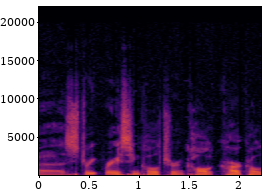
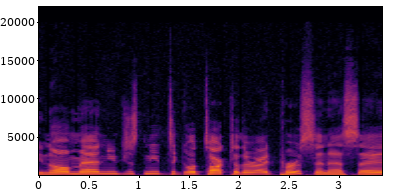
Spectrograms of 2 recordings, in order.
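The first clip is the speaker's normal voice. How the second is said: put-on Mexican Canadian accent, pitched very high; 11 semitones higher than usual. Imitating a street racing game character: put-on Mexican Canadian accent. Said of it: "Mexican Canadian, I made him sound like".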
